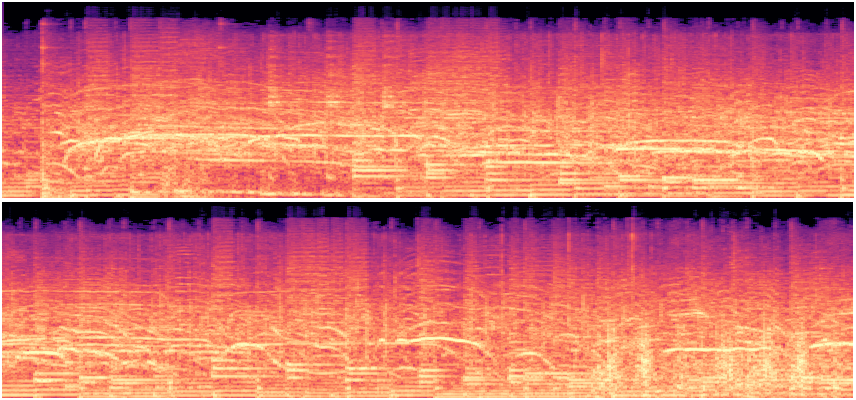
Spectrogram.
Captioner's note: crowd cheering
